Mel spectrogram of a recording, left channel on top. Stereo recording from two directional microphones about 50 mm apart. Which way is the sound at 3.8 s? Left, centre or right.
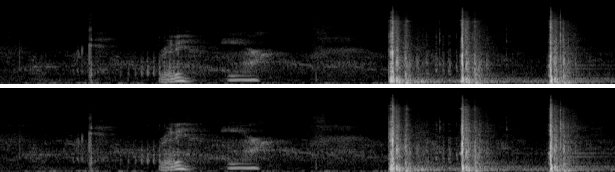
Left.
